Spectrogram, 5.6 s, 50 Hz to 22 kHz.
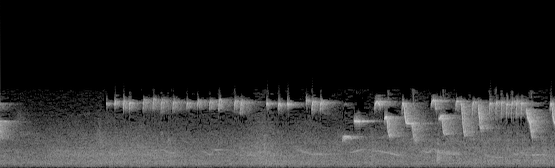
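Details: Jilguero at a 2013 singing competition, El Federal: rapid high thin notes, sharp repeated chips and short descending slurs, several per second, growing louder after the first second over steady background hiss.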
